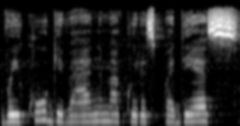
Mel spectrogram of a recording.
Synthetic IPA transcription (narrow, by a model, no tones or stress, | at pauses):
ʋɐɪkuːɡʲiːʋʲæːnʲɪmʲækʊɾʲɪspɐd̪ʲeːs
